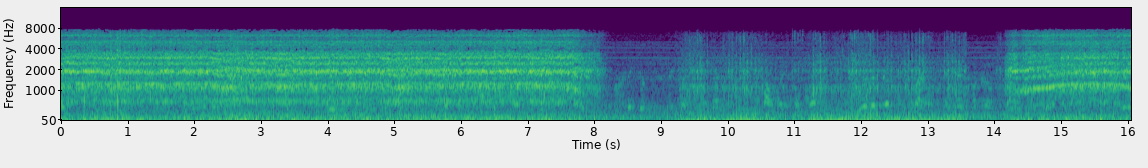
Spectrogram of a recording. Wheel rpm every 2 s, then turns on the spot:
160, 160, 160, 150, 10, 20, 20, 130.
10-14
